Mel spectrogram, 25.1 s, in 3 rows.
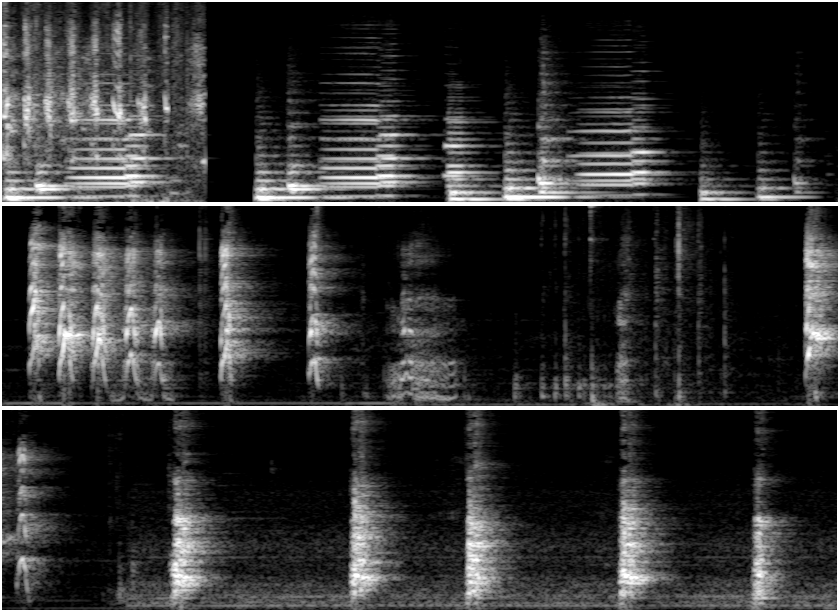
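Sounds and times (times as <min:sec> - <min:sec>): dog barking: 0:08.6 - 0:11.8, 0:16.4 - 0:17.3, 0:18.4 - 0:19.0, 0:20.2 - 0:20.8, 0:21.4 - 0:21.8, 0:22.9 - 0:23.4, 0:24.2 - 0:24.6
puppy yipping: 0:08.6 - 0:11.8, 0:16.4 - 0:17.3.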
